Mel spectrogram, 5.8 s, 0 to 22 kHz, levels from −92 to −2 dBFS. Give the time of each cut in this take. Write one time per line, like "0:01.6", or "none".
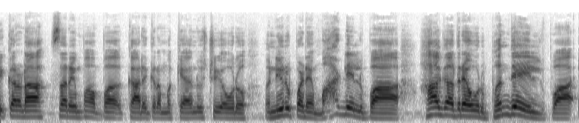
none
